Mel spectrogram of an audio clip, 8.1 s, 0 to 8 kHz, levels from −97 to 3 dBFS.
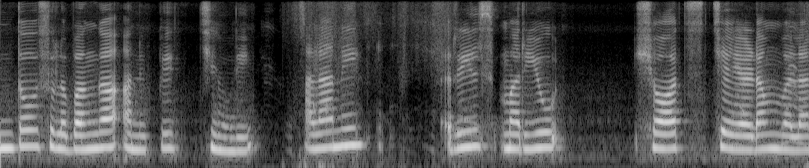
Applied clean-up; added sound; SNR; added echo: neural separator model SepFormer DNS4.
